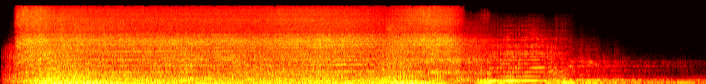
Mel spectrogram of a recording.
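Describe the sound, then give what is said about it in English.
The Godzilla roar from the second Godzilla trailer, posted on SoundCloud: a loud, rasping, metallic blast sustained for about nine seconds, then dropping into a lower, groaning tone that trails off. No voices. “Did you listen to the SoundCloud Godzilla roar?”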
